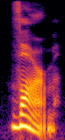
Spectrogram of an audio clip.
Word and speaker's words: warm: Below that is the red sweater icon for warm. It's spelled exactly like the English word, but remember the pronunciation rule. Apply the shift, change the W to a V sound, and say it out loud. warm.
